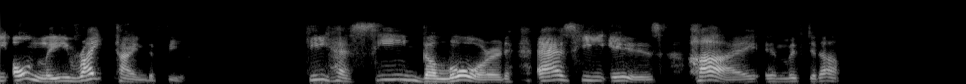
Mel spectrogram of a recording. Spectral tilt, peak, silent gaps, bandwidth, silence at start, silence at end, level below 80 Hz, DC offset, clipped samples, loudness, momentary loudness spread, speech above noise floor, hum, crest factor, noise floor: -4 dB/octave; -6 dBFS; none; 8 kHz; 0 s; 1.3 s; -60 dBFS; under 0.1%; under 0.1%; -25 LUFS; 16 LU; 65 dB; none; 20 dB; -90 dBFS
